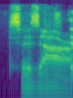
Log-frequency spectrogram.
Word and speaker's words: Cesare: Cesare. It's from French, but it's translated into German. – Cesare. – So you have the harder Cesare, not Cesare.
